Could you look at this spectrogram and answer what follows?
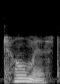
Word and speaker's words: Thomist: It's called The Underground Thomist. That's spelled T-H because it comes from the word Thomas. Thomist, The Underground Thomist, and I blog there.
